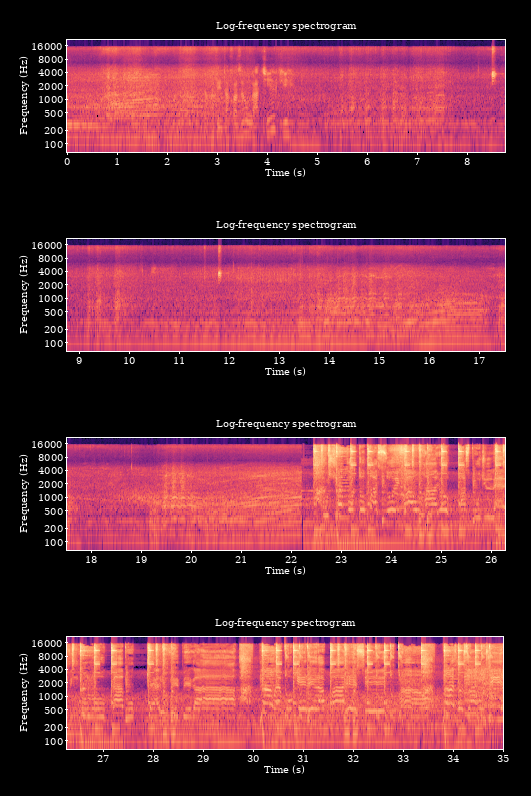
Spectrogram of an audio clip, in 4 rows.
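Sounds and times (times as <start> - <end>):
motorcycle engine revving: 4.6 - 18.3, 19.1 - 35.0.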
